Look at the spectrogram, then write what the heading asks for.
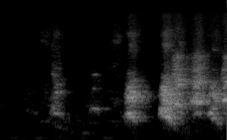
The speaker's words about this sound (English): And why are my dogs having a shit fit right now?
